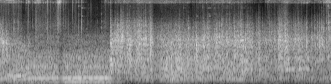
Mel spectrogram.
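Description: A steady engine hum that cuts off about a second and a half in, followed by a dense run of metallic clinks and rattles from a steel chain being handled at the bus's front end.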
